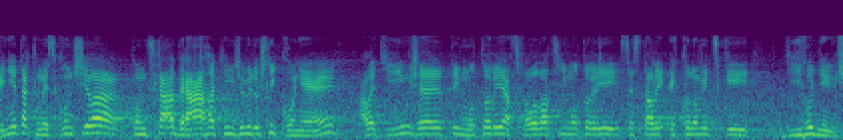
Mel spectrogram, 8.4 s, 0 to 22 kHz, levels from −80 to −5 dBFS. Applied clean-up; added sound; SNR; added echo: none; Traffic noise, roadway noise; 15 dB; none.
